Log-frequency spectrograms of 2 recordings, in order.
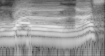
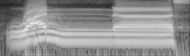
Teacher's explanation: Tandanya ialah huruf ketiga setelah lam ada sabdu, kemudian alif lam ada pada ada pada tulisan tapi tak ada dalam bacaan. Dia ada lam tapi dalam bacaan bukan wal nas tapi wan nas. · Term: alif lam syamsiyah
